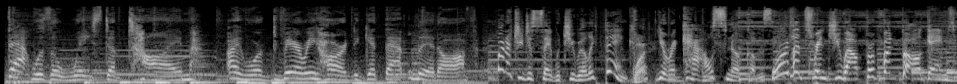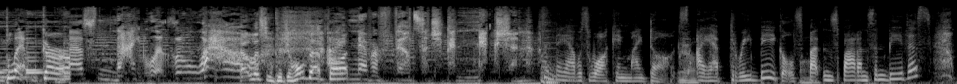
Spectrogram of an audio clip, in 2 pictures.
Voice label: Character, animation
